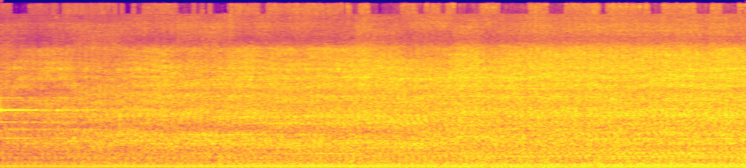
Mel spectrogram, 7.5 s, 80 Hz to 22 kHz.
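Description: A John Deere 5310K 55 hp three-cylinder tractor engine runs steadily, a loud, constant low diesel drone with even mechanical rumble and no speech.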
